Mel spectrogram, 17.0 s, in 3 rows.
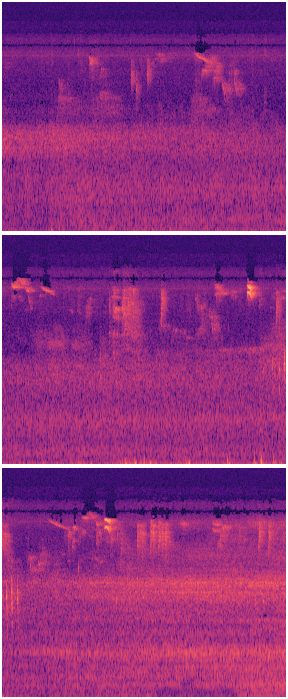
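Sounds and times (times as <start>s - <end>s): wind buffeting microphone: 7.3s - 11.5s.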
